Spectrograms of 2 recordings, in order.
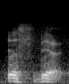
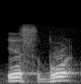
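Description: First: The word begins with the vowel i. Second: The word begins with the vowel i.

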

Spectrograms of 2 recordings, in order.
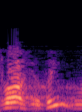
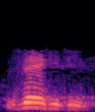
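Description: First: The first consonant is a heavy, emphatic z. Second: The first consonant is a plain, light z. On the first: The speaker calls it wrong. "عمرك ما هتقول لي كده ابدا" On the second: The speaker calls it right. "بتقولها سليمة صحيحة"

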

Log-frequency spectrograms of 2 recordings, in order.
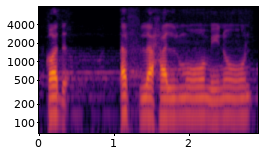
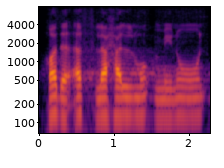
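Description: First: A brief silent pause comes before aflaha. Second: A full glottal stop begins aflaha. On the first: "يقرأ بالسكت" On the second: "يقرؤون بالتحقيق"

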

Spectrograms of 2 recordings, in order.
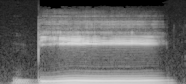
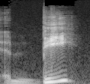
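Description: First: The vowel is held for about two beats. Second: The vowel is held briefly. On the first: "ça va donner bi" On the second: "si on prolonge bi"

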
